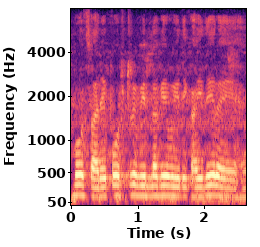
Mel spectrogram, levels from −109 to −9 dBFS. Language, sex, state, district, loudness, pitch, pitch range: Hindi, male, Haryana, Rohtak, -12 LUFS, 150 Hz, 140-155 Hz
